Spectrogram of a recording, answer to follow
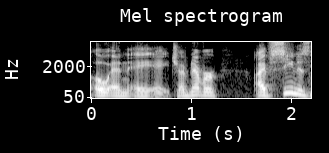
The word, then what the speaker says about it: Onah: Now, the director of the film is a guy by the name of Julius Onah, or Onah, depending on how you pronounce it. His last name is spelled O-N-A-H.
